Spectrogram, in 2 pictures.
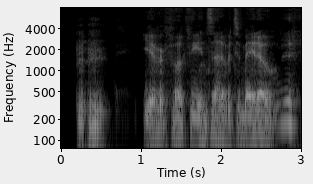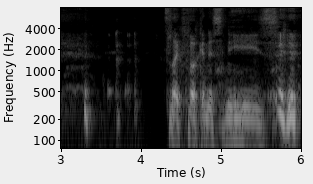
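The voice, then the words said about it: Imitates another person's voice. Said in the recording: “that sounded just like it ... That's pretty good ... If Nick Kroll dies, Nick Kroll, put it in your will that I'll take over your role.”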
